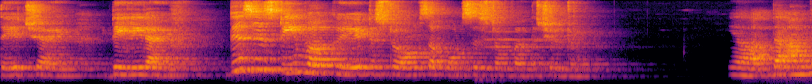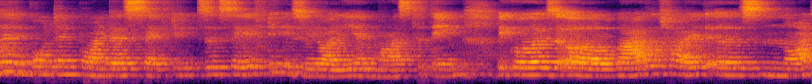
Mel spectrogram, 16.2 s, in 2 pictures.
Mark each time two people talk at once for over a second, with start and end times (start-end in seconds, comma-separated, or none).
none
